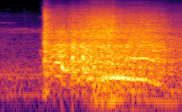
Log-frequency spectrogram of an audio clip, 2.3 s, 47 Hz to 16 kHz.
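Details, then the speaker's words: 2012 Honda Civic 1.8 16V flex, first start of day fails; battery rests at 12.6 V but drops to 9.3 V while cranking: short strained crank catches and settles into idle; weak battery with excessive voltage drop. "vocês viram que tá caindo a 9 volts ho é a bateria tá tendo uma queda de tensão ali para os 9 volts ho a 93 e ela tá caindo para 9.3 momento da partida"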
